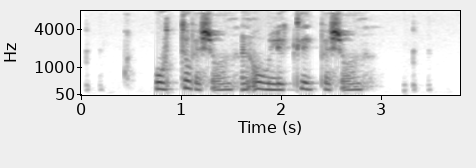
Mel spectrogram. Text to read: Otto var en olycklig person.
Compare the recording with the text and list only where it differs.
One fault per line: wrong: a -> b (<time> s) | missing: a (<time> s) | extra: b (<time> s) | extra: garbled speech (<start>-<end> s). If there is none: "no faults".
wrong: var -> person (1.1 s)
